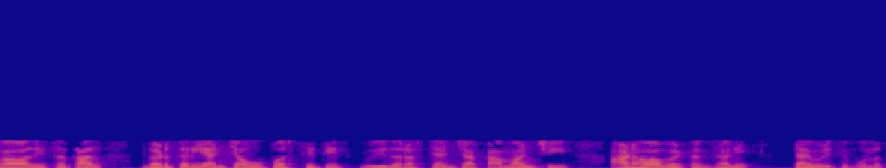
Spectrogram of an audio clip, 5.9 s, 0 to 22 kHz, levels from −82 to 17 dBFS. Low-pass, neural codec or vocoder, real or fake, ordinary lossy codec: 3.6 kHz; none; real; MP3, 24 kbps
